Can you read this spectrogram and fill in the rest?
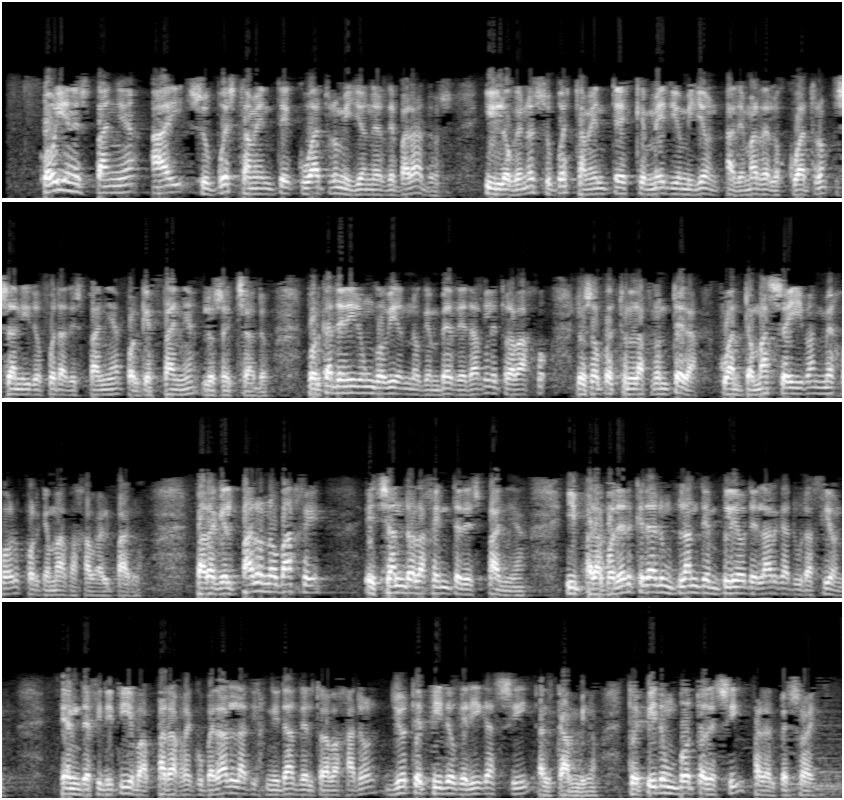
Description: Acto público en Albaladejo
Cortes de audio de la rueda de prensa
